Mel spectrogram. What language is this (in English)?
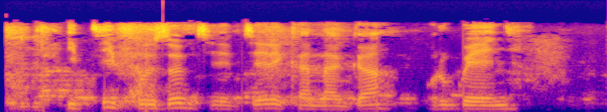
Kinyarwanda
